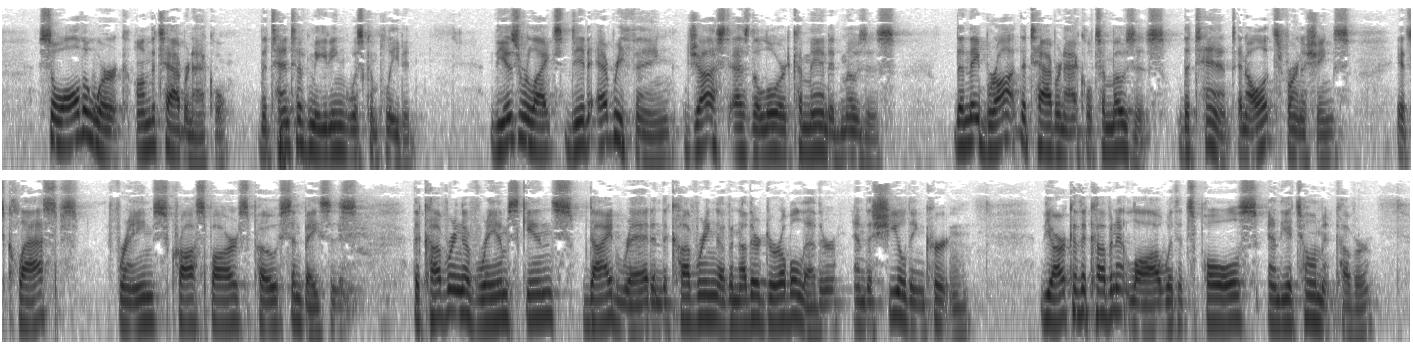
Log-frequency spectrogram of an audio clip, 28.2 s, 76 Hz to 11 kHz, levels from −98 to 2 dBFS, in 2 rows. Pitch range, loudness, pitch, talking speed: 125-150 Hz, -19 LUFS, 135 Hz, 160 wpm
